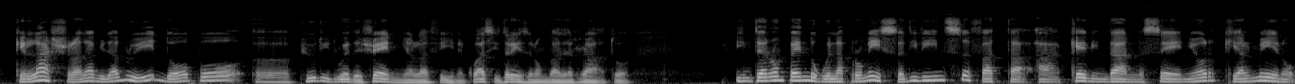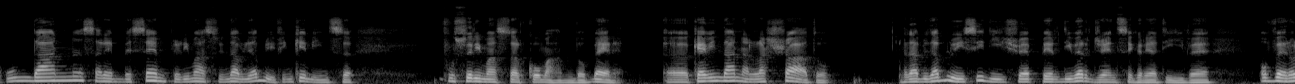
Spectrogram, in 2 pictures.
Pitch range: 100-140 Hz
